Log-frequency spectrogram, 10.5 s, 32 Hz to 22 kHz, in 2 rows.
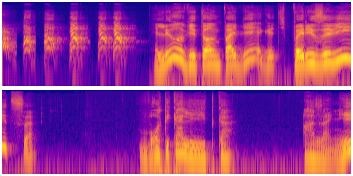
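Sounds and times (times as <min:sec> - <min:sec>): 
playful puppy barking happily while running toward a garden gate: 0:00.0 - 0:02.1
speech: 0:02.3 - 0:05.8, 0:07.3 - 0:08.8, 0:09.8 - 0:10.4.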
